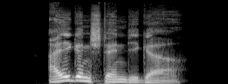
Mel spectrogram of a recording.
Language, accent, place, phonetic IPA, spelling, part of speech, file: German, Germany, Berlin, [ˈaɪ̯ɡn̩ˌʃtɛndɪɡɐ], eigenständiger, adjective, De-eigenständiger.ogg
- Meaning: 1. comparative degree of eigenständig 2. inflection of eigenständig: strong/mixed nominative masculine singular 3. inflection of eigenständig: strong genitive/dative feminine singular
